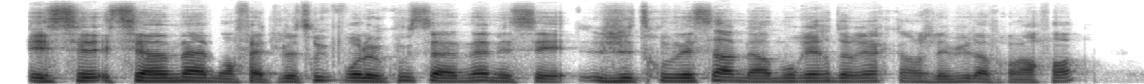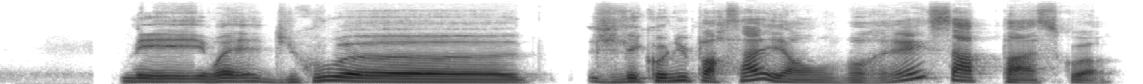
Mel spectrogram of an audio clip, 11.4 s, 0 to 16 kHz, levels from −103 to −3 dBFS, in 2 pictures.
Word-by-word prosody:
et 135 Hz, -2 st, +3 dB
c'est 150 Hz, +4 st, +2 dB
c'est 155 Hz, -, +5 dB
un 140 Hz, -, +7 dB
mème, 145 Hz, -3 st, +4 dB
en 115 Hz, -, 0 dB
fait, 115 Hz, -, -1 dB
le 125 Hz, 0 st, -1 dB
truc 160 Hz, +3 st, -5 dB
pour 145 Hz, -2 st, +4 dB
le 135 Hz, -2 st, +5 dB
coup, 155 Hz, +6 st, -5 dB
c'est 150 Hz, -, +3 dB
un 130 Hz, -, +4 dB
mème 150 Hz, +1 st, +1 dB
et 130 Hz, -, -1 dB
c'est 125 Hz, -1 st, -3 dB
j'ai 140 Hz, -2 st, 0 dB
trouvé 140 Hz, 0 st, +1 dB
ça, 155 Hz, +2 st, +3 dB
mais 130 Hz, -3 st, -1 dB
à 125 Hz, -, +2 dB
mourir 140 Hz, +3 st, -1 dB
de 135 Hz, -, -1 dB
rire 140 Hz, +2 st, -3 dB
quand 125 Hz, -1 st, -8 dB
je 115 Hz, -, -9 dB
l'ai 115 Hz, -, -3 dB
vu 120 Hz, -, -7 dB
la 125 Hz, -, 0 dB
1re 110 Hz, -1 st, -6 dB
fois. -, -, -5 dB, 0.9 s
Mais 125 Hz, -3 st, -3 dB
ouais, 135 Hz, +2 st, -1 dB
du 105 Hz, -1 st, -13 dB
coup, 160 Hz, +2 st, 0 dB
heu, 115 Hz, -6 st, +3 dB, 0.3 s
je 105 Hz, -, -11 dB
l'ai 130 Hz, 0 st, -2 dB
connu 145 Hz, +5 st, -1 dB
par 145 Hz, -1 st, -2 dB
ça -, -, +1 dB
et 130 Hz, -, -1 dB
en 100 Hz, -3 st, -5 dB
vrai, 95 Hz, -, -6 dB
ça -, -, -1 dB
passe -, -, -5 dB
quoi. -, -, -8 dB
130 Hz, 250 wpm, -23 LUFS, 115-145 Hz, 0.9 s, un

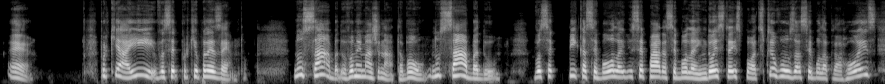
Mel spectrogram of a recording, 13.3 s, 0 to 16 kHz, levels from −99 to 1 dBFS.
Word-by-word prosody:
É. -, -, -3 dB, 1.1 s
Porque 260 Hz, +2 st, -5 dB
aí 250 Hz, +3 st, +1 dB
você 220 Hz, +3 st, +2 dB
porque, 235 Hz, 0 st, -3 dB
por 240 Hz, +1 st, +2 dB
exemplo, 170 Hz, -, +2 dB, 0.7 s
no 280 Hz, +4 st, 0 dB
sábado, 265 Hz, -, 0 dB
vamos 240 Hz, +6 st, +3 dB
imaginar, 205 Hz, -, -4 dB
tá 150 Hz, -, -8 dB
bom? 175 Hz, -3 st, -1 dB
No 265 Hz, +2 st, -3 dB
sábado, 235 Hz, -, +2 dB, 0.6 s
você 230 Hz, +2 st, +1 dB, 0.2 s
pica 260 Hz, -2 st, 0 dB
a -, -, -5 dB
cebola 220 Hz, +2 st, +1 dB
e 225 Hz, +1 st, -7 dB
separa 235 Hz, -2 st, +2 dB
a -, -, -8 dB
cebola 205 Hz, -2 st, -1 dB
em 175 Hz, +1 st, -2 dB
2, 235 Hz, +4 st, +5 dB
3 230 Hz, 0 st, +3 dB
potes. 190 Hz, -6 st, -6 dB
Porque 300 Hz, -, -7 dB
se -, -, 0 dB
eu -, -, -3 dB
vou 245 Hz, 0 st, +3 dB
usar 220 Hz, -1 st, +1 dB
cebola 195 Hz, -4 st, -4 dB
para 170 Hz, -2 st, -11 dB
o -, -, -8 dB
arroz, 240 Hz, -, -3 dB
225 Hz, 165 wpm, -22 LUFS, 195-245 Hz, 1.1 s, 2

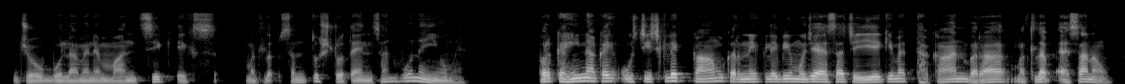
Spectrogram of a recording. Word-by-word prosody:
जो 95 Hz, +1 st, -3 dB
बोला 95 Hz, 0 st, -3 dB
मैंने 95 Hz, +1 st, -3 dB
मानसिक 95 Hz, +6 st, -4 dB
एक 95 Hz, 0 st, -7 dB
स -, -, -6 dB, 0.3 s
मतलब -, -, -9 dB
संतुष्ट 100 Hz, +6 st, -6 dB
होता 100 Hz, -3 st, -2 dB
है -, -, -1 dB
इंसान, 95 Hz, +8 st, -5 dB
वो 145 Hz, +3 st, -3 dB
नहीं 120 Hz, -11 st, 0 dB
हूँ 90 Hz, -2 st, -4 dB
मैं। 80 Hz, +3 st, -15 dB, 0.8 s
और 135 Hz, +1 st, +6 dB
कहीं 135 Hz, +2 st, +5 dB
न 155 Hz, -1 st, +5 dB
कहीं 150 Hz, +1 st, +3 dB, 0.2 s
उस 130 Hz, -1 st, -3 dB
चीज़ 135 Hz, -2 st, +1 dB
के 155 Hz, -, -3 dB
लिए 165 Hz, -, +8 dB, 0.2 s
काम 135 Hz, +4 st, +2 dB
करने 130 Hz, -3 st, +2 dB
के 125 Hz, -, -6 dB
लिए 125 Hz, -1 st, +3 dB
भी 135 Hz, +2 st, +3 dB
मुझे 130 Hz, 0 st, +4 dB
ऐसा 120 Hz, +2 st, +3 dB
चाहिए 115 Hz, -1 st, +3 dB
कि 130 Hz, +3 st, -2 dB
मैं 135 Hz, 0 st, 0 dB
थकान 120 Hz, +5 st, -1 dB
भरा 105 Hz, +2 st, +3 dB, 0.2 s
मतलब 110 Hz, +2 st, 0 dB
ऐसा 110 Hz, +4 st, +2 dB
ना 115 Hz, -2 st, 0 dB
होऊँ 90 Hz, -3 st, -8 dB
115 Hz, 210 wpm, -24 LUFS, 95-130 Hz, 0.8 s, लिए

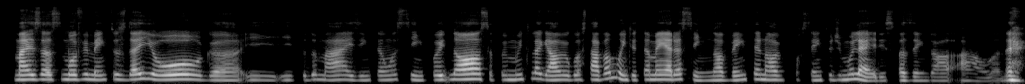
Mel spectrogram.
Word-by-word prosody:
mas 220 Hz, +1 st, +4 dB
as 230 Hz, 0 st, -1 dB
movimentos 225 Hz, 0 st, -2 dB
da 230 Hz, +1 st, +2 dB
ioga 220 Hz, -, +3 dB
e 195 Hz, -1 st, -14 dB
e -, -, -22 dB
tudo 210 Hz, +3 st, -12 dB
mais 205 Hz, -1 st, -5 dB
então 205 Hz, +1 st, -10 dB
assim 215 Hz, -3 st, -10 dB
foi, 210 Hz, 0 st, -1 dB
nossa, 235 Hz, -1 st, +6 dB
foi 215 Hz, -, -13 dB
muito 225 Hz, +4 st, -6 dB
legal 210 Hz, -6 st, 0 dB
eu 210 Hz, -, -5 dB
gostava 215 Hz, +4 st, -2 dB
muito 240 Hz, -8 st, -4 dB
e -, -, -5 dB
também 225 Hz, +1 st, 0 dB
era 220 Hz, +1 st, +3 dB
assim 230 Hz, -5 st, -8 dB
99% 200 Hz, 0 st, -6 dB
de 210 Hz, -, -13 dB
mulheres 200 Hz, -7 st, 0 dB
fazendo 180 Hz, -1 st, -7 dB
a 170 Hz, 0 st, -10 dB
a 170 Hz, -, -12 dB
aula, 155 Hz, 0 st, -19 dB
né. 200 Hz, -, +2 dB
215 Hz, 180 wpm, -23 LUFS, 195-225 Hz, -, nossa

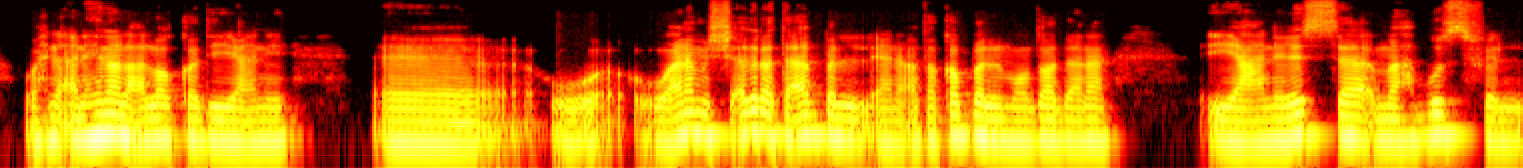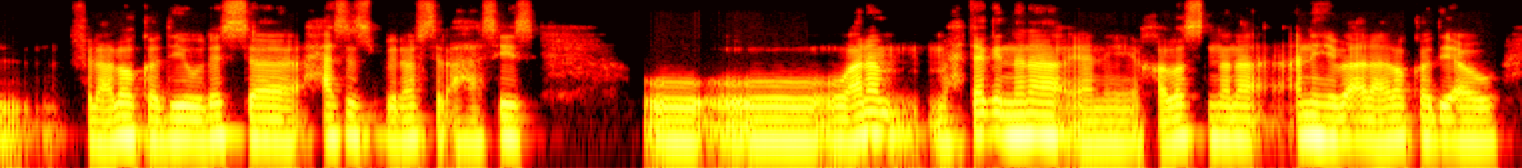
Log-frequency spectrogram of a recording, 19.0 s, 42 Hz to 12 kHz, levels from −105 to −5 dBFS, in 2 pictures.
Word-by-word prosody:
وإحنا 115 Hz, +2 st, -1 dB
أنهينا 125 Hz, +3 st, +6 dB
العِلاقة 115 Hz, 0 st, +3 dB
دي 110 Hz, 0 st, 0 dB
يعني، 105 Hz, +1 st, -1 dB, 0.5 s
آآ 100 Hz, -2 st, -1 dB, 0.3 s
و -, -, -2 dB, 0.4 s
وأنا 110 Hz, +6 st, +4 dB
مش 130 Hz, -2 st, 0 dB
قادر 140 Hz, +1 st, +4 dB
أتقبل 125 Hz, -2 st, +1 dB
يعني 100 Hz, -1 st, -3 dB
أتِقبل 120 Hz, +3 st, +1 dB
الموضوع 110 Hz, 0 st, 0 dB
ده. 105 Hz, 0 st, -2 dB
أنا 110 Hz, 0 st, -1 dB, 0.6 s
يعني 105 Hz, 0 st, +1 dB
لسه 130 Hz, -1 st, +2 dB
محبوس 115 Hz, +4 st, 0 dB
في 120 Hz, -3 st, -5 dB
ال 105 Hz, +5 st, -5 dB, 0.3 s
في 125 Hz, -, -20 dB
العلاقة 120 Hz, +3 st, +1 dB
دي، 115 Hz, +2 st, +2 dB
ولسه 115 Hz, -1 st, 0 dB
حاسس 120 Hz, 0 st, -3 dB
بنفْس 115 Hz, -1 st, -4 dB
الأحاسيس، 110 Hz, +2 st, -3 dB, 0.6 s
و -, -, -3 dB, 0.2 s
و 110 Hz, +1 st, -1 dB
وأنا 125 Hz, +6 st, +5 dB, 0.3 s
محتاج 110 Hz, +5 st, -3 dB
إن 125 Hz, -1 st, +4 dB
أنا 125 Hz, -1 st, +4 dB
يعني 100 Hz, 0 st, -4 dB
خلاص، 115 Hz, +4 st, -2 dB
إن 115 Hz, -, -1 dB
أنا 115 Hz, 0 st, -3 dB
أنهي 120 Hz, -2 st, +4 dB
بقى 115 Hz, -1 st, +1 dB
العِلاقة 115 Hz, +2 st, 0 dB
دي، 110 Hz, 0 st, -1 dB
أو 105 Hz, 0 st, -1 dB
110 Hz, 135 wpm, -25 LUFS, 105-120 Hz, 0.6 s, أنهينا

